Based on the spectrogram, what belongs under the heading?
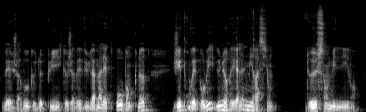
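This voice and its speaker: Male narrator, first-person novel, expressive reading, lowish voice. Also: normal speed. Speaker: audiobook narrator.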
